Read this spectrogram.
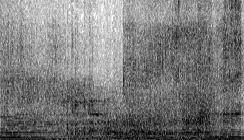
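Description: A race car engine roars past close by, rising in pitch.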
